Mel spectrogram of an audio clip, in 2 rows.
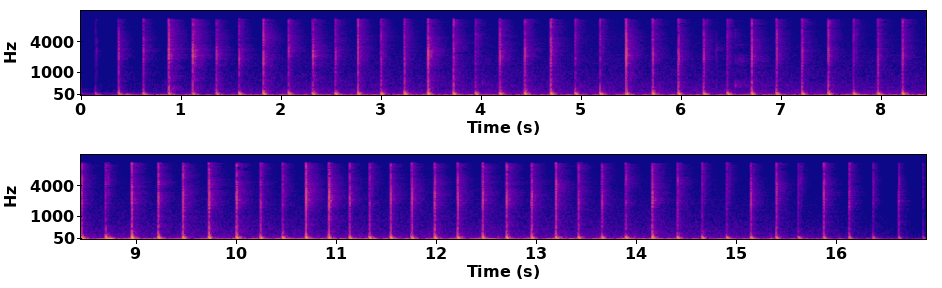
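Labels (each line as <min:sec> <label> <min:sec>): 0:00.0 A person clapping rhythmically and repeatedly. 0:16.9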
